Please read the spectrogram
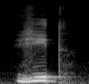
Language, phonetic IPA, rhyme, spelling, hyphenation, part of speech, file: Ukrainian, [ɦʲid], -id, гід, гід, noun, Uk-гід.ogg
- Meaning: guide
